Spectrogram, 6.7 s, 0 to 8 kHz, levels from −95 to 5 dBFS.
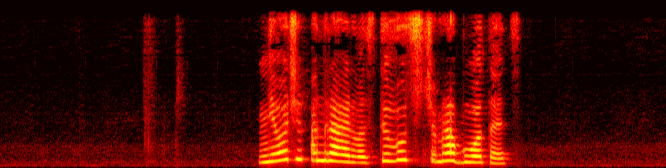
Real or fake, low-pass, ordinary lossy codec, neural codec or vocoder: fake; 7.2 kHz; none; codec, 24 kHz, 0.9 kbps, WavTokenizer, medium speech release version 2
